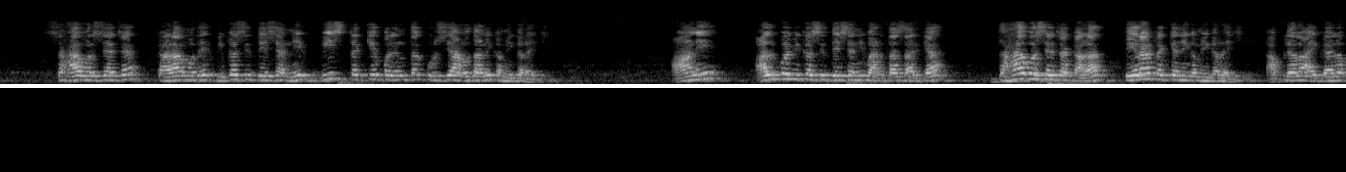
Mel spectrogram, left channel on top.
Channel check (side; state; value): right; silent; digital silence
